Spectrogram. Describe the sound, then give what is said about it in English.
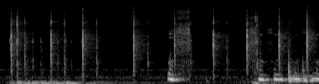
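Computer keyboard typing with a hard press on the shift key: several sharp, separate clicks at an uneven pace, with a voice talking over the later keystrokes. “Wow, my shift key did not like that. Yeah. My shift key really didn't like that.”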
